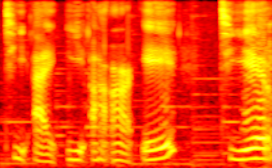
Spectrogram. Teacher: two vowels that form one syllable. The sounds slide or glide together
